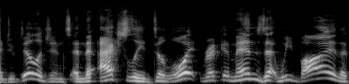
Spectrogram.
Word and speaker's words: Deloitte: pronounced, by the way, with the way it's spelled Deloitte. I know it's hard. I didn't know it was Deloitte for a long time.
